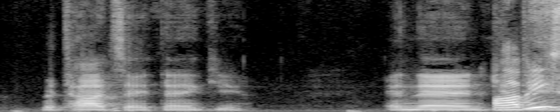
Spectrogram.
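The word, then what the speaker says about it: Bitadze: Goga Batadze. Batadze, thank you. And then Bobby's so good at pronouncing names.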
